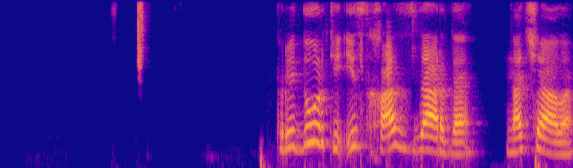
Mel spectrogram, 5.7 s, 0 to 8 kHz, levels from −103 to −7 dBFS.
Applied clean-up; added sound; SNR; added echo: neural mask model Resemble Enhance denoiser.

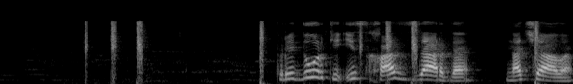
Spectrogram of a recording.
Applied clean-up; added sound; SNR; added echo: none; Tearing; 10 dB; none.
